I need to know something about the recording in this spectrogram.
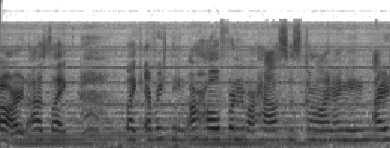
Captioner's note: gasps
